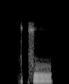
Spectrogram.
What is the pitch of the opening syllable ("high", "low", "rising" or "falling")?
low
